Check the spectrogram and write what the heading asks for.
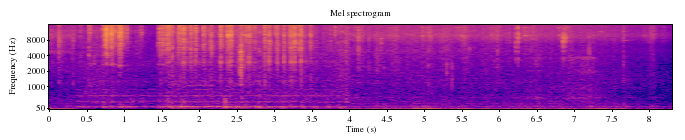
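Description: Small metallic clicks and rattles of a KF flange clamp being closed and its wing nut tightened around a glass flange and a steel flange, thickest in the first half and thinning out later. A low steady hum runs under the first four seconds.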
